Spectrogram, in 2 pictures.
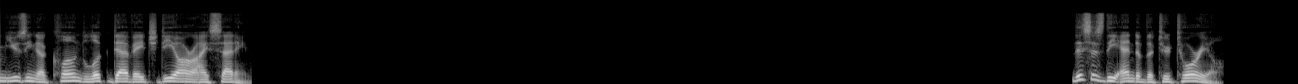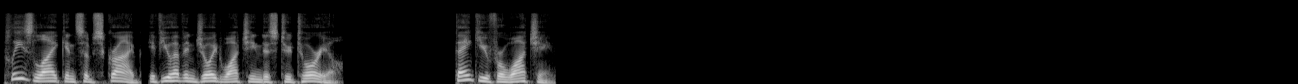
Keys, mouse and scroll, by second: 4.9 click, 6.0 click, 6.7 ctrl+s, 6.9 click.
